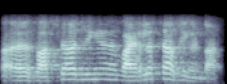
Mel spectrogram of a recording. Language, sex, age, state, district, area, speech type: Malayalam, male, 18-30, Kerala, Kannur, rural, conversation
